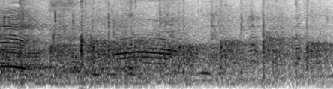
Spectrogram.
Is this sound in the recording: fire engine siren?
no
